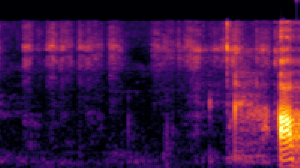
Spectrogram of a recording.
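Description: Marker pen writing on a whiteboard: a run of short, faint scratching strokes as letters are drawn.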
